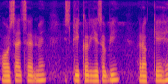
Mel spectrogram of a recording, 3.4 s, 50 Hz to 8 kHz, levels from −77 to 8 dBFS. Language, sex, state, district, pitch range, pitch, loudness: Hindi, male, Arunachal Pradesh, Papum Pare, 130-145 Hz, 135 Hz, -14 LUFS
